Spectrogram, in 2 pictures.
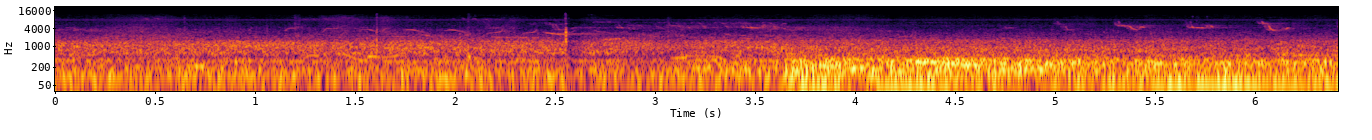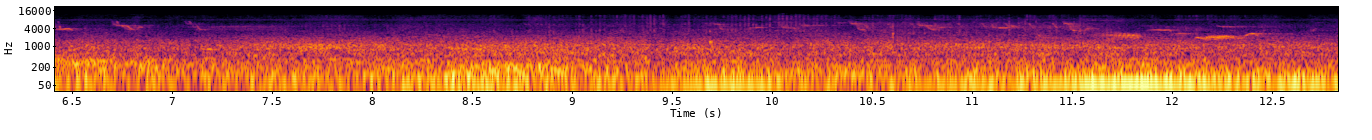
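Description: Outdoor background: small birds chirp now and then over a low rumble, which grows louder about four seconds in.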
